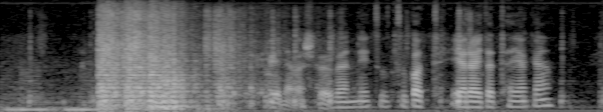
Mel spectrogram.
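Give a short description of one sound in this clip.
A crowbar smashes a wooden crate with sharp cracks.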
